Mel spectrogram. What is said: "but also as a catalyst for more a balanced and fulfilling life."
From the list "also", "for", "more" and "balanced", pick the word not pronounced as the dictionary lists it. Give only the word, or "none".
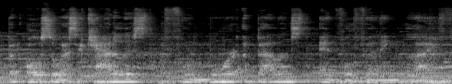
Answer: none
